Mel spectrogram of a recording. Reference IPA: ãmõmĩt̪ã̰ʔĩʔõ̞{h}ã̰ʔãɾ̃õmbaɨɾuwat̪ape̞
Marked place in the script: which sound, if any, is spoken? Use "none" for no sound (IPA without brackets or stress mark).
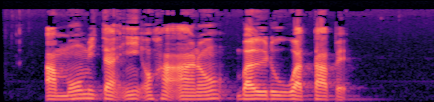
h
